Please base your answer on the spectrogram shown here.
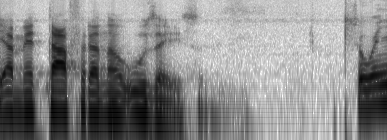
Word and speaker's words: metáfora: E a outra seria uma metáfora. A-F-O-R-A. With an accent on the first A.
